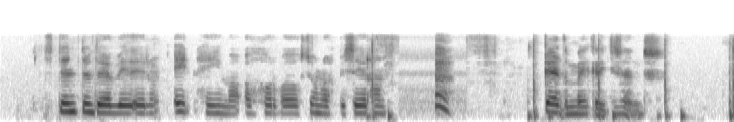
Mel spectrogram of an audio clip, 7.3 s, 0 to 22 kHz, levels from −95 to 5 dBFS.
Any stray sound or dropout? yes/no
yes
